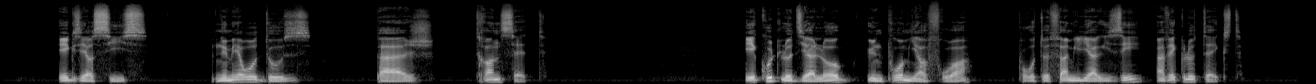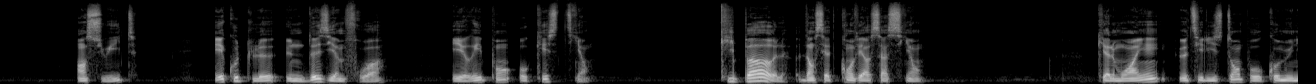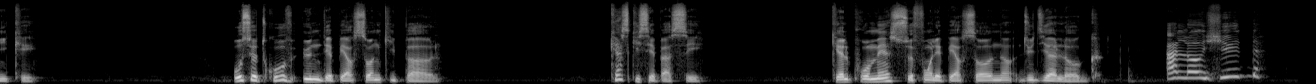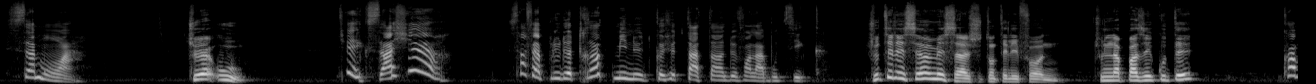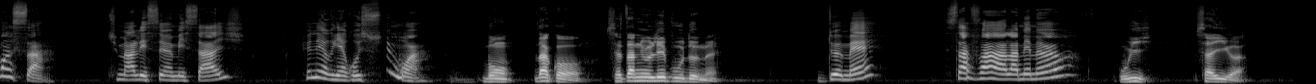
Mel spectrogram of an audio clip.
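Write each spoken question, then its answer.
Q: Quels moyens utilise-t-on pour communiquer?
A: Le téléphone (appel et message)

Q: Où se trouve une des personnes qui parle?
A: Devant la boutique

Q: Quelles promesses se font les personnes du dialogue?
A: Se retrouver demain à la même heure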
